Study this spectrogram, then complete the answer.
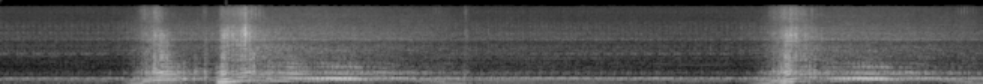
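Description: A car engine revs sharply and roars, then falls back to idle, several times.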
